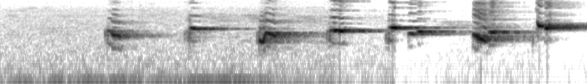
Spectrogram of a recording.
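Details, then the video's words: Sooty-headed bulbul in agitated, persistent song used as a trigger and tutor recording: spaced whistled notes, some flat and some falling, over a low hum that fades after the first second and a half. "Trucukan gacor ropel ngotot narung emosi"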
